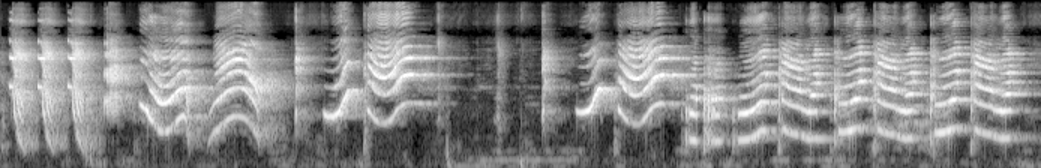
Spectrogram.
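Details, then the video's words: Angry pet green parrot with a red beak chattering indoors: rapid squeaky arched syllables, then a pause, followed by a long run of wavering harmonic notes that sound speech-like. "Aaj Hamare Payara Mitthu Betu Bahaut Gussa Hai 😊🦜 || Parrot Video Original Sound Mitthu Mitthu"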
